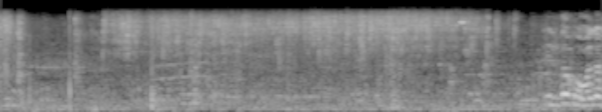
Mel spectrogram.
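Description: Water splashes from a tap onto the ground.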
